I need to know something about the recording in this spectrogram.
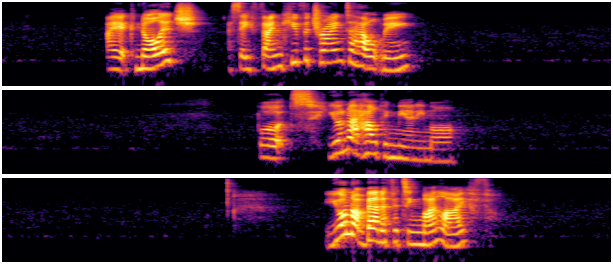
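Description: A young woman speaks calmly close to the microphone, in short phrases with pauses.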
